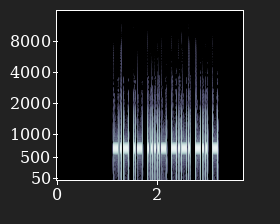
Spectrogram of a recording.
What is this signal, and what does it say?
Morse code, heard as a keyed tone, about 34 wpm, 700 Hz. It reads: KA4CDT
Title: USA Call Signs 35wpm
